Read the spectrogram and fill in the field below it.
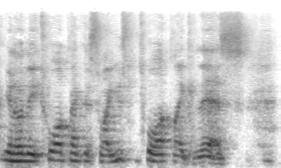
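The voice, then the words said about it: Long Island bridge-and-tunnel accent. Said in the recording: “a bridge and tunnel accent in New York ... Long Island ... where you barely get the words out because you're exhausted”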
